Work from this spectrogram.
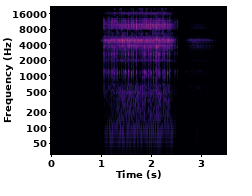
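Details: A cat asleep lets out one long, harsh snore lasting about a second and a half, a loud rattling rumble with a hissy top, followed by a softer exhale.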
